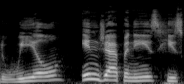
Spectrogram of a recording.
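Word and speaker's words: Weil: English to this but I think it's supposed to be German so the W should be pronounced like a V so I think maybe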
